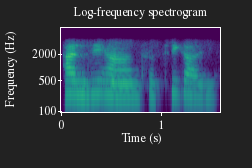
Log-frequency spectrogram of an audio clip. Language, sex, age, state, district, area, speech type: Punjabi, female, 30-45, Punjab, Bathinda, rural, conversation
